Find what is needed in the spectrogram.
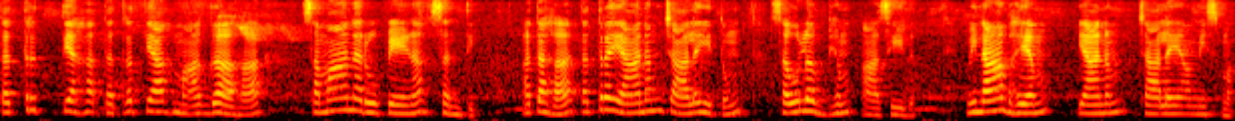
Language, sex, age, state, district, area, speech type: Sanskrit, female, 45-60, Karnataka, Dakshina Kannada, rural, spontaneous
